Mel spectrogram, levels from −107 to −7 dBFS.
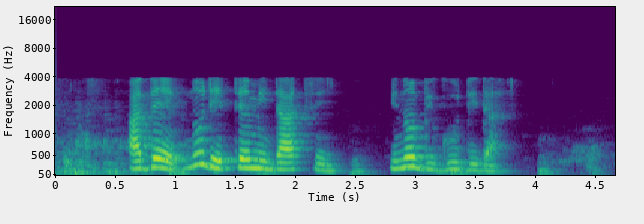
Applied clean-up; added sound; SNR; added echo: classical method log-MMSE.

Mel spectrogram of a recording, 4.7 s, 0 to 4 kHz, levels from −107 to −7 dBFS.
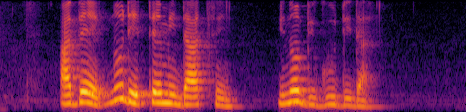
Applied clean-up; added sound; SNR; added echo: none; none; none; none.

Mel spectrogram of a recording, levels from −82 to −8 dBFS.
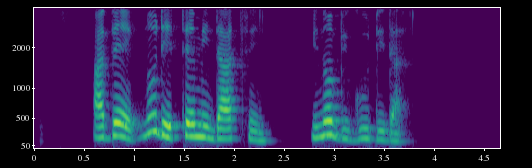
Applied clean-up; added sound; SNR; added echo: neural mask model DeepFilterNet 3.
